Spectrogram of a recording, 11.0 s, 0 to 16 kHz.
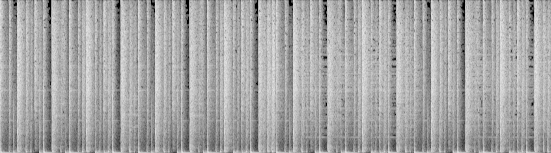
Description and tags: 174 DnB Acoustic Loop
174-bpm, acoustic, breakbeat, dnb, drum, drumandbass, drum-loop, loop, percussion-loop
